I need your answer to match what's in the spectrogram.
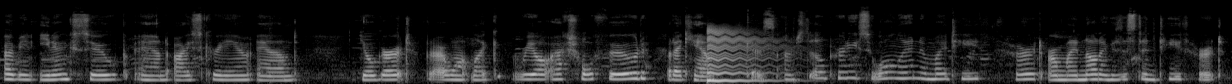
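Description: A woman's voice: a little high, steady tone, a little slow, creaky, poor audio. A young woman casually narrating and chatting in a personal vlog. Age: young adult. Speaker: vlogger.

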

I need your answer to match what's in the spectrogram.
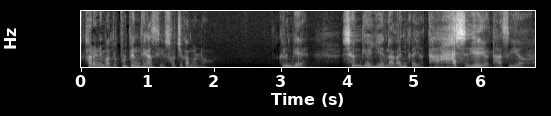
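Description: A lively older man lectures as a missionary, his pitch leaping up and down as he recounts his past. His voice is bright and forceful, and he laughs at his own stories. His delivery sits a little high for a man. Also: brisk, breathy edge. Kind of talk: lecture with personal testimony.

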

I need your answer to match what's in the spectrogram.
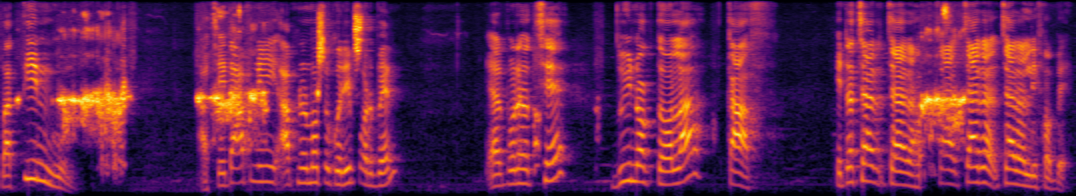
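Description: A woman's voice: mid-range voice, a little slow, pauses often, very noisy. A woman teaching an online Quran lesson, patiently repeating each letter sound to demonstrate it.

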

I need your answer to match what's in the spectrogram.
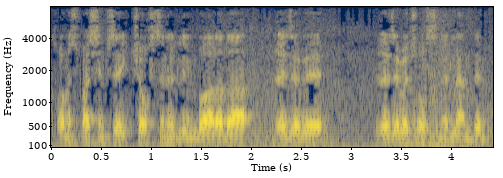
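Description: A man's voice: mid-range voice, little pitch movement, fairly quick, dark tone, a little hiss or hum, lightly acted, low-quality recording. A man voicing a furious male superhero who rants angrily and repeats his threats. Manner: angry, repetitive ranting. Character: furious male superhero ranting about revenge.

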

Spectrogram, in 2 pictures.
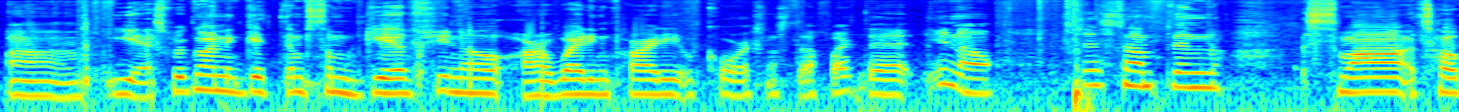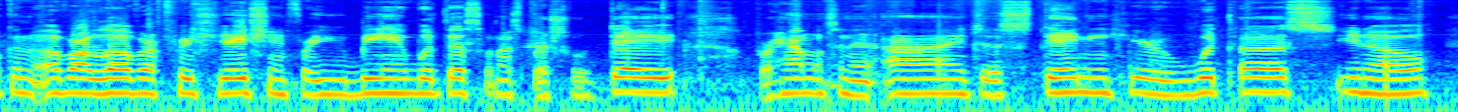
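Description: A middle-aged woman talking casually on a home webcam in an excitable, chatty way, with frequent fillers. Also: medium pitch, moderate pace, a little hiss or hum. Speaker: beauty vlogger. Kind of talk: casual haul video. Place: bedroom at home, indoors. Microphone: webcam at desk.

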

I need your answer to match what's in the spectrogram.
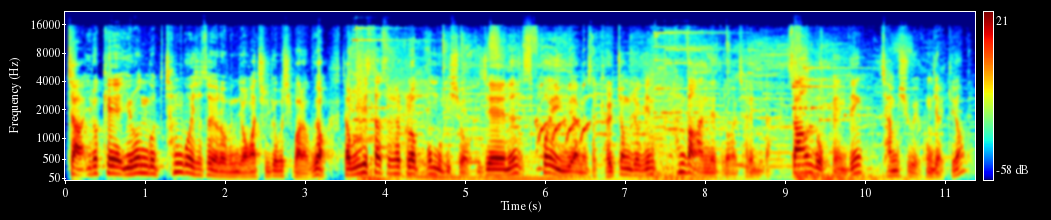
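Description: A man's voice: medium pitch, sing-song, fast talker, few pauses, over music. A man hosting a casual movie talk show, often chiming in with reactions. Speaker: show host.

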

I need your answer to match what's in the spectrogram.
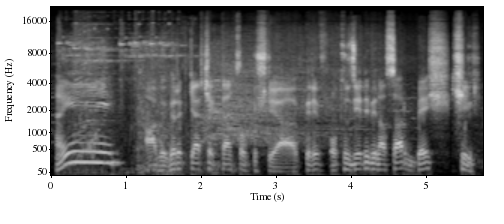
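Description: A young man with a fairly low voice commentates his own gameplay, getting worked up and cursing at teammates. Game music plays clearly behind him. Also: moderate pace. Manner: excitable, swears and snaps at teammates. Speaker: gaming YouTuber.

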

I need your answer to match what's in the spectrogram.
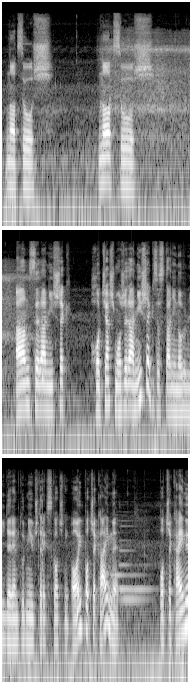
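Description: A man giving sports commentary on a ski jumping video game, jumping into high excited shouts on big jumps and slipping into fillers and restarts. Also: a little hiss or hum.

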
